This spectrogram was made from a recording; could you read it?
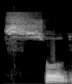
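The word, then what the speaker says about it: Sall: Ve seçimden sonra da şeffaf bir seçim süreci geçirdiği için seçimleri erteleyen Cumhurbaşkanı Sol diye okunuyor herhalde.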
